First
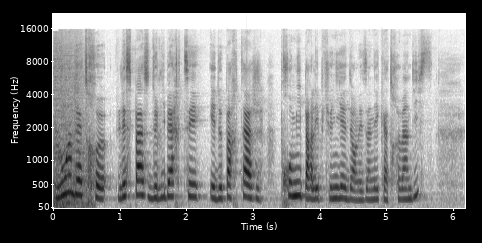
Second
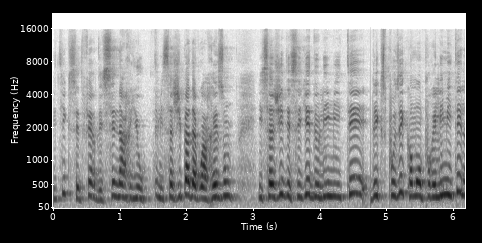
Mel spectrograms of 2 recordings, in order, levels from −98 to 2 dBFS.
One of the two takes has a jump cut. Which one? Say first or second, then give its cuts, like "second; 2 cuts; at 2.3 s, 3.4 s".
second; 2 cuts; at 1.6 s, 4.7 s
